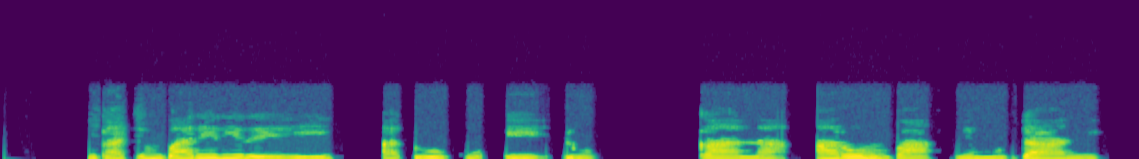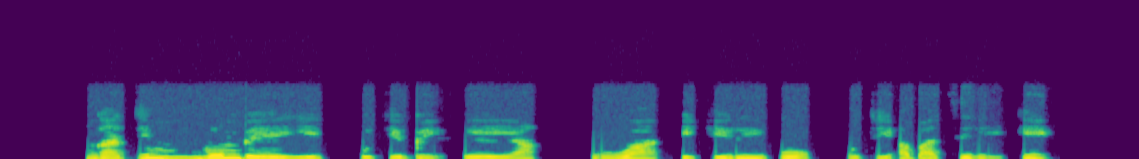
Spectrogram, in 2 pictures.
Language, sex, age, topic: Ndau, female, 36-49, health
